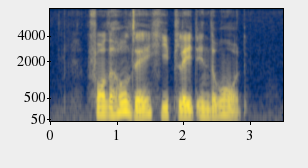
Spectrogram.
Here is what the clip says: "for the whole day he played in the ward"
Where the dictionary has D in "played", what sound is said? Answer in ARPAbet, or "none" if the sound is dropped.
D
